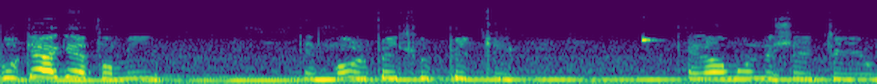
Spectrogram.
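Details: Dysarthria in a speaker with cerebral palsy giving a motivational talk.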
